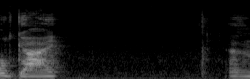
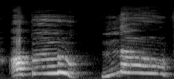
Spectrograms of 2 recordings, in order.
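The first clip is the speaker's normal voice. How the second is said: much higher, louder warning cry; high loud panicked no; alarmed shout; 12 dB louder, much slower than usual. Retold or imitated. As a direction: yell to stop the monkey in time. Aladdin stops Abu grabbing treasure.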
